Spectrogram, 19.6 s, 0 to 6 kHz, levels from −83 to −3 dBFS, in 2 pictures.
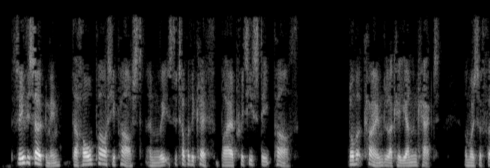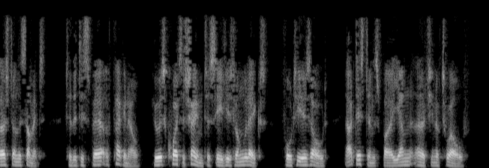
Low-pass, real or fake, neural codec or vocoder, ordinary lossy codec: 5.4 kHz; fake; codec, 24 kHz, 0.9 kbps, WavTokenizer, medium speech release version 2; MP3, 24 kbps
